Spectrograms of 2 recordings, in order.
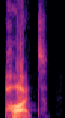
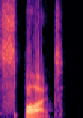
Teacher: So if you put your hand in front of your mouth and you say pot, a native English speaker has a puff of air coming out. But in the word spot, there is no puff of air.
